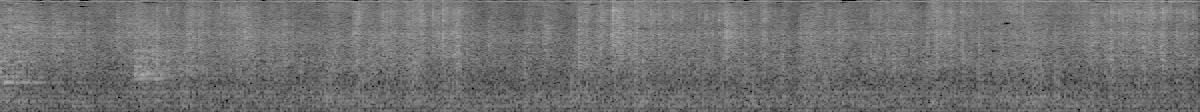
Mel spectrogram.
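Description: Shopping cart rolling along a supermarket aisle, its wheels rattling steadily on the floor.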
